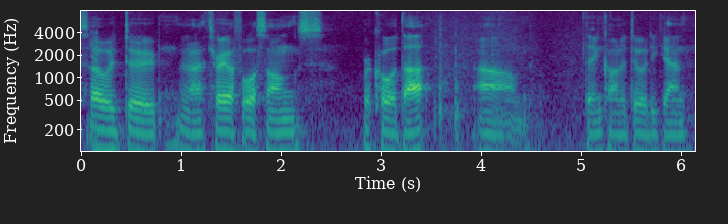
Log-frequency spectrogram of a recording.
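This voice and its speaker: Very deep and low in pitch, a man talks with an Australian accent in a monotone with flat intonation. He moves at a fairly slow pace with long, frequent pauses. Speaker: band member. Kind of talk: interview.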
